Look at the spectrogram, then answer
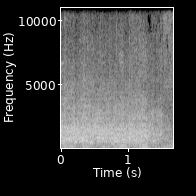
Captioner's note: applause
